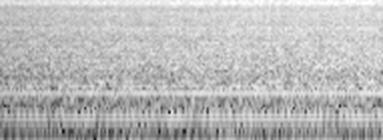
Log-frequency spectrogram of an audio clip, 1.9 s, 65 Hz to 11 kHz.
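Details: 2003 Honda Civic 1.7 after no-A/C (warm air) repair, compressor engaged and holding steady: steady idle with constant hum and faint compressor whir, no cycling or knock; vents blowing cold, normal.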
